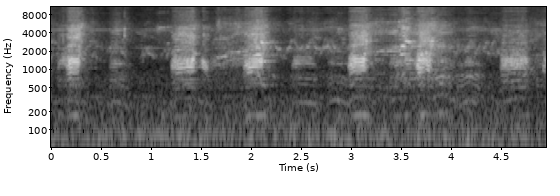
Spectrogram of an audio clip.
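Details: Backyard geese honk loudly and insistently, with harsh, nasal blasts repeated roughly once a second, some calls doubled, against faint background noise.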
